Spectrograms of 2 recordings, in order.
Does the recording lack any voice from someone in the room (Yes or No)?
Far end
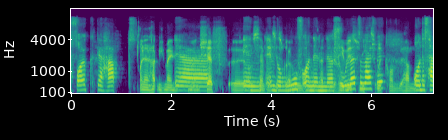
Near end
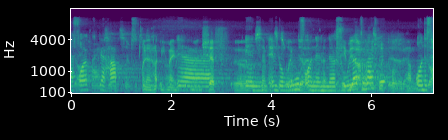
No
